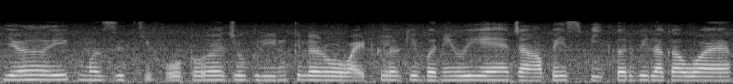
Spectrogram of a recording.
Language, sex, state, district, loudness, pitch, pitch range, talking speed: Hindi, female, Rajasthan, Bikaner, -15 LUFS, 200 Hz, 195-205 Hz, 190 wpm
